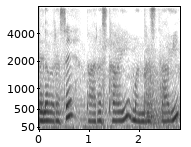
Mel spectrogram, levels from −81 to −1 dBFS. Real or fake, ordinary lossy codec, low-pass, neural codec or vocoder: fake; none; none; codec, 16 kHz, 6 kbps, DAC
